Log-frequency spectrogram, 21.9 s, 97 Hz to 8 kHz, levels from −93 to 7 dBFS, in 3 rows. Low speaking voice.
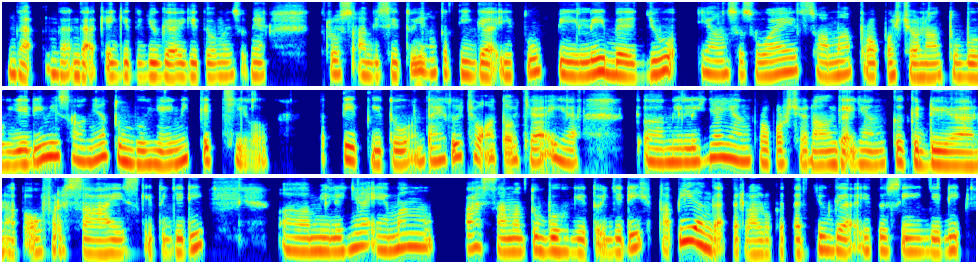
No: medium, 175 Hz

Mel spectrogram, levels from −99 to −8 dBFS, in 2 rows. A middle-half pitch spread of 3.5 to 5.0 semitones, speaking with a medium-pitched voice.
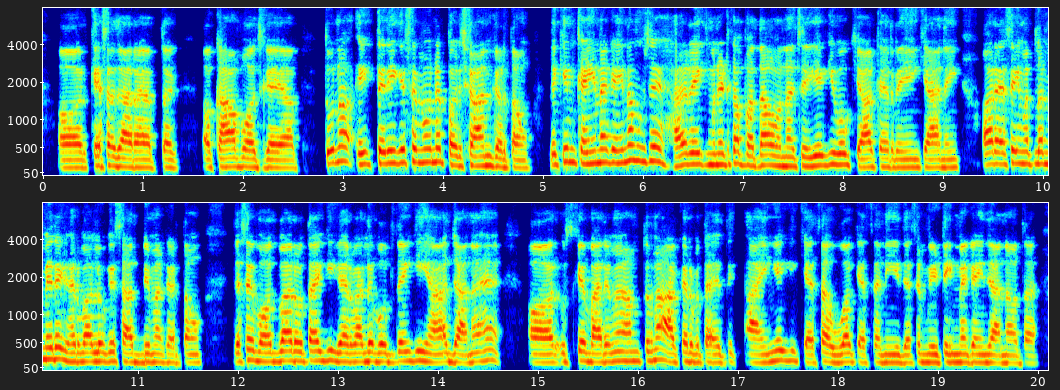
Yes: average, 4.1 semitones; medium, 160 Hz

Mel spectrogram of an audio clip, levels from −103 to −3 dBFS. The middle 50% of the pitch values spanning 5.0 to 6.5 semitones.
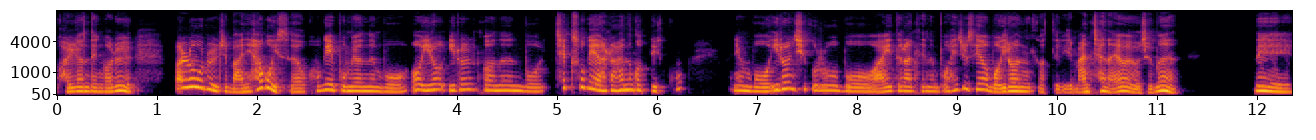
Yes: wide, 5.5 semitones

